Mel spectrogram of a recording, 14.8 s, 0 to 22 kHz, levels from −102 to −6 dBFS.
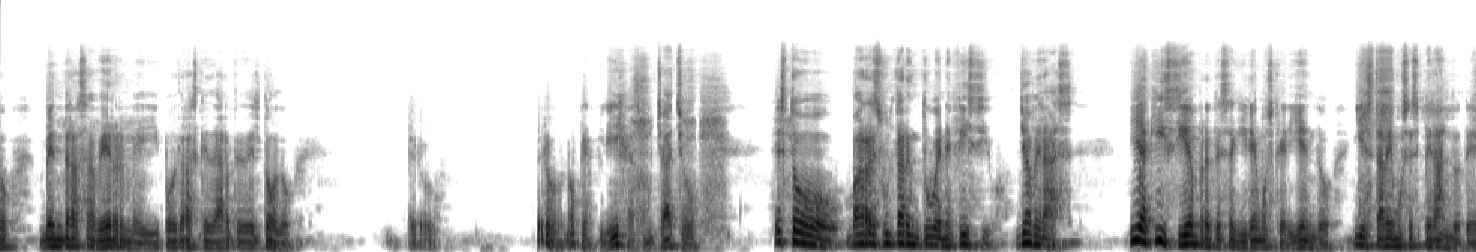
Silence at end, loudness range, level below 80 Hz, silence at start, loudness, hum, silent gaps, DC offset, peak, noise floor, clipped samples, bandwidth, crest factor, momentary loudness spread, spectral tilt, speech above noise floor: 0 s; 11 LU; -48 dBFS; 0 s; -19 LUFS; none; 3.65-3.70 s; under 0.1%; -2 dBFS; -70 dBFS; under 0.1%; 8.8 kHz; 18 dB; 16 LU; -8.5 dB/octave; 52 dB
